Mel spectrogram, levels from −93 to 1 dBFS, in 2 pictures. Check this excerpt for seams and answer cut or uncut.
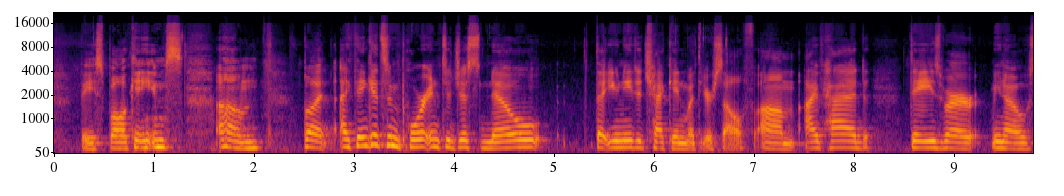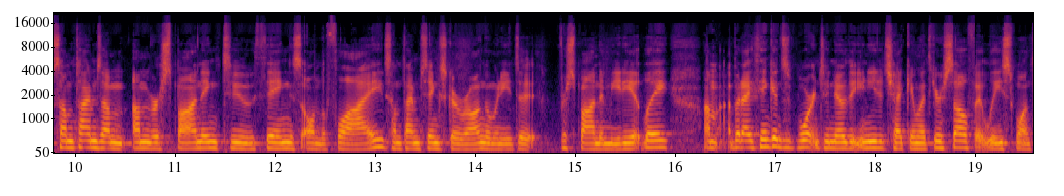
cut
